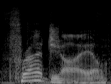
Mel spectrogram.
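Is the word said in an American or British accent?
British. It is said with a British English accent. "In British English"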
